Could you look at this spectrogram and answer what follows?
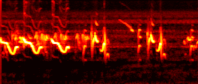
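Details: Active sooty-headed bulbul used for luring wild bulbuls: three wavy, bouncing whistled notes, then short sharp chirps scattered irregularly over a quiet background.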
